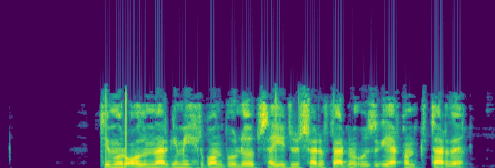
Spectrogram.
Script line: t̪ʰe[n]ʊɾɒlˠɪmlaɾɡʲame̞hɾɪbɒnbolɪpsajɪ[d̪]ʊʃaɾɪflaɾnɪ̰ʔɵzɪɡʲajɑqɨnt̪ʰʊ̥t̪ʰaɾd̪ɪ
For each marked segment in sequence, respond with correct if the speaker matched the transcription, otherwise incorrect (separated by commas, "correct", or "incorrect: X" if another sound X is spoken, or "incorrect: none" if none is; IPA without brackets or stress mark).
incorrect: m, correct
